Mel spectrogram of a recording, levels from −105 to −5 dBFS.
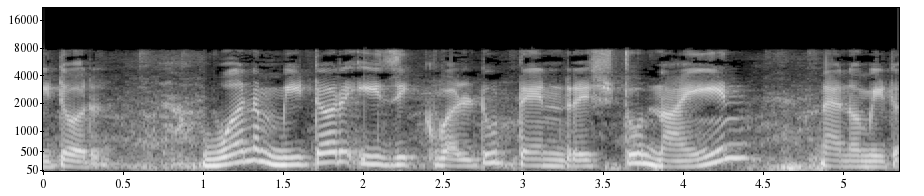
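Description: Gain pumping runs through the whole clip, from start to finish. The level rises in the gaps and drops under each loud sound, a swing of around 20 dB, so loud and soft passages sit squashed close together. The likely cause is an input gain set far too high for the microphone, with a fast limiter or compressor pulling the level down on every loud moment. The call path keeps nothing above 8 kHz.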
